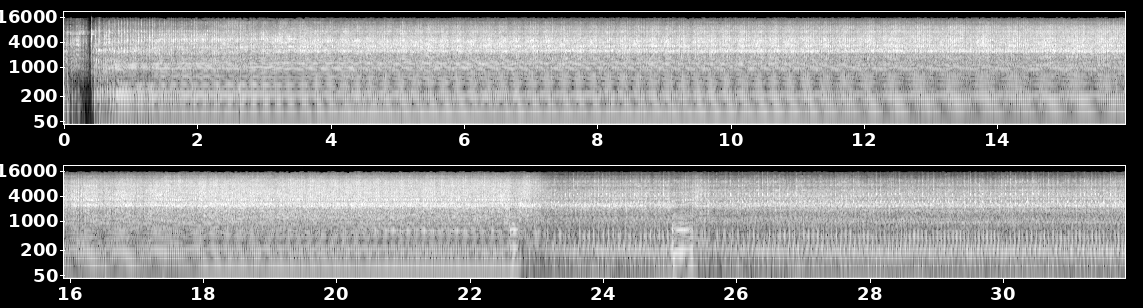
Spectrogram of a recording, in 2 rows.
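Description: Husqvarna 353 two-stroke chainsaw starting in the cold and running steadily, with its carburettor's low and high mixture screws opened up past the limiter stops to richen it for freezing weather. About three-quarters of the way through its note changes, followed shortly by a brief rise and fall in pitch.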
